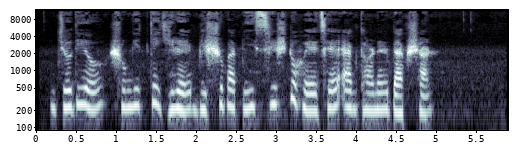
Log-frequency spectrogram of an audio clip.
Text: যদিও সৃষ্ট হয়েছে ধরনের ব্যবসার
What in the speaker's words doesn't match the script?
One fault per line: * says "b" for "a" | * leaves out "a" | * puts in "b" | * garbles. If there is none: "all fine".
* puts in "সঙ্গীতকে ঘিরে বিশ্বব্যাপী"
* puts in "এক"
